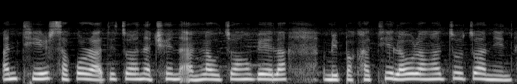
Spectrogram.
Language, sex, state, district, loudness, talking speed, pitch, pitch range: Mizo, female, Mizoram, Aizawl, -14 LUFS, 255 wpm, 240 Hz, 225-250 Hz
